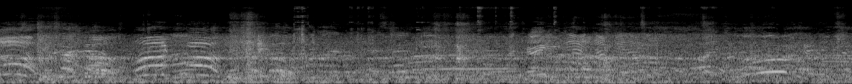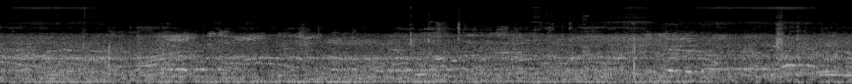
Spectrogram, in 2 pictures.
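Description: A crowd of men murmurs and chatters outdoors.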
